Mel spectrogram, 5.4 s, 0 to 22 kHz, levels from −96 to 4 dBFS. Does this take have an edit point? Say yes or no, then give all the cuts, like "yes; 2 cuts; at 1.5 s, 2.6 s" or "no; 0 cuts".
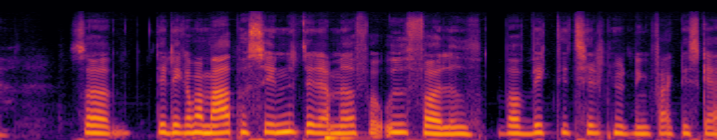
yes; 1 cut; at 3.6 s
